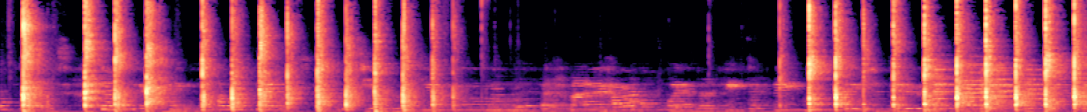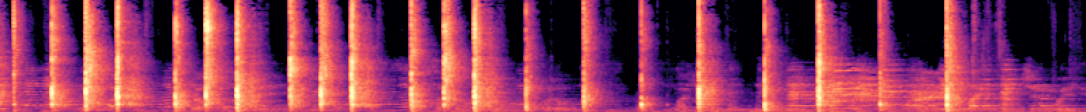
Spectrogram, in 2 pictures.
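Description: Tap shoes striking a hard studio floor in a rhythmic tap routine, danced over recorded music with a steady beat. The taps thin out for a few seconds about a third of the way in, leaving mostly the music.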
